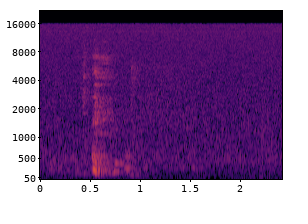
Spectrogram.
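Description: A man's single short cough about half a second in, in an otherwise near-silent room.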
